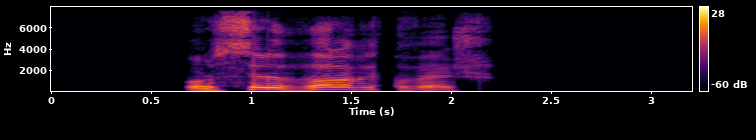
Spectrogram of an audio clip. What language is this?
Kabyle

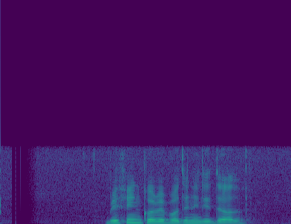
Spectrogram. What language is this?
Bangla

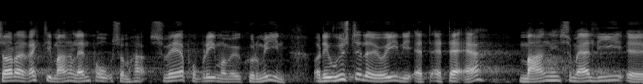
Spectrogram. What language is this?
Danish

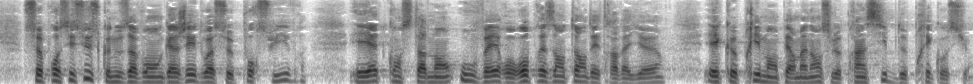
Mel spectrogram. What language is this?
French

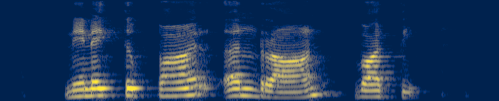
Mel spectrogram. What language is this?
Tamil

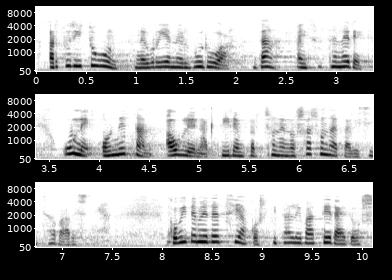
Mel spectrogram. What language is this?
Basque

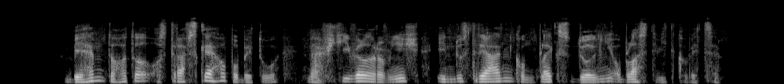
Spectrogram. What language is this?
Czech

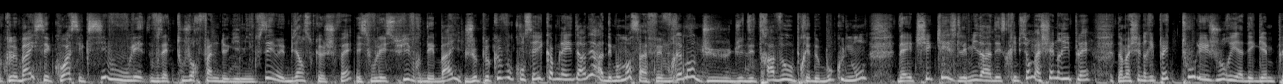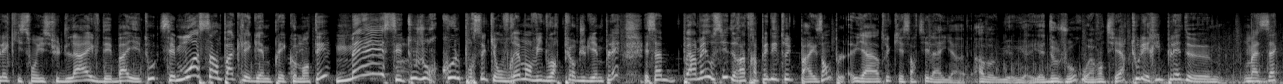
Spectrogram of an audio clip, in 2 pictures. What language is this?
French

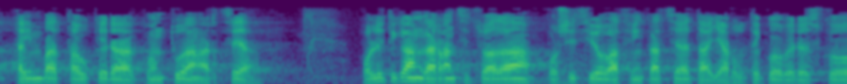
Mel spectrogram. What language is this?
Basque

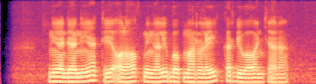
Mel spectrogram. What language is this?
Sundanese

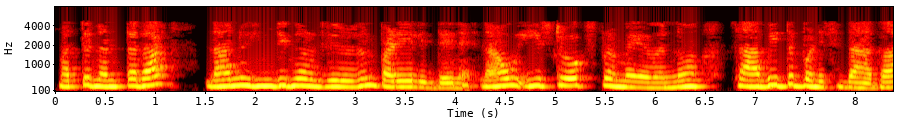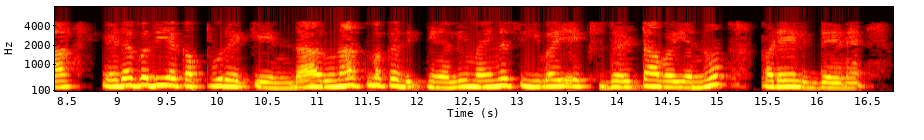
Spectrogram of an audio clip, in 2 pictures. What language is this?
Kannada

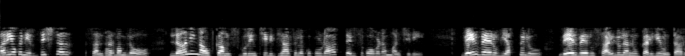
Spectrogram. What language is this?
Telugu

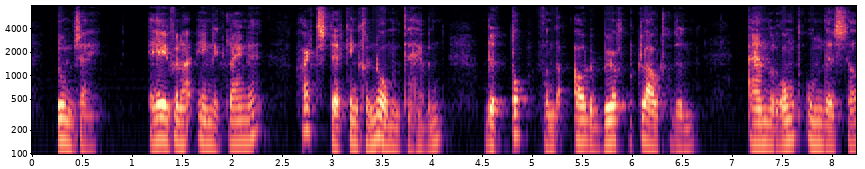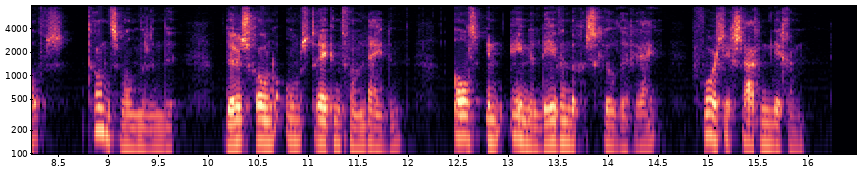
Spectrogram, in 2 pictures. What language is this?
Dutch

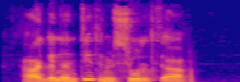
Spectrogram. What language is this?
Kabyle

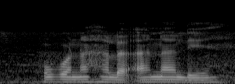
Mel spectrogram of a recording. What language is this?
Southern Sotho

